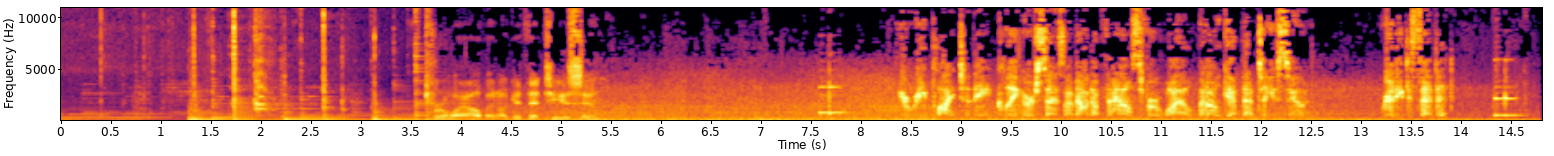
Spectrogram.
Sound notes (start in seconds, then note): 8.2 car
